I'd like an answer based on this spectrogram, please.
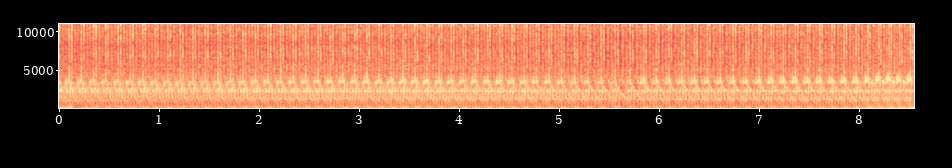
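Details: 3D-printed flat-four compressed-air engine, 30 mm bore and 25 mm stroke, run from an air compressor: quick even puffs about four a second over loud hissing air venting straight out with no exhaust; runs smoothly and seals well.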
